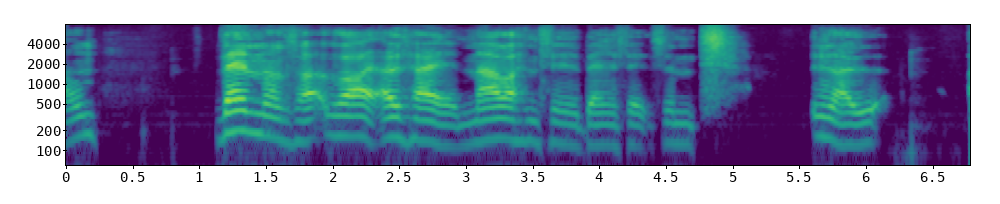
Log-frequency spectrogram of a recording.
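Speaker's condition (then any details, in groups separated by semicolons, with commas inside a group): Tongue cancer surgery; right-side tongue surgery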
